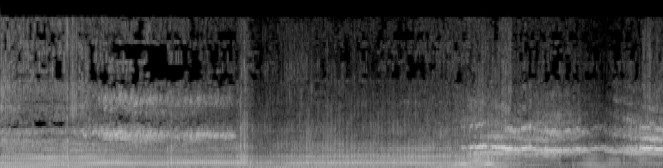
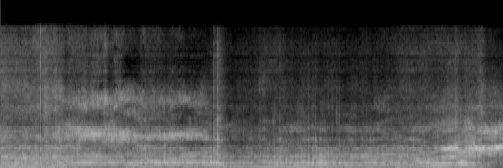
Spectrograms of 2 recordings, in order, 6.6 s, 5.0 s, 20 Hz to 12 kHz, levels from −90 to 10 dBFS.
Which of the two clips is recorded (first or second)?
first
